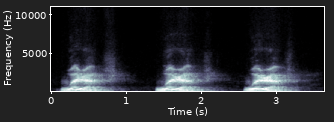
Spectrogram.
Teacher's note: wherever in other words the the her sound is dropped plus the a sound as in cat becomes a schwa · the ha sound is dropped, plus the a sound, as in cat, becomes a schwa. That's why in spelling, even in spelling, we write were, apostrophe, ve. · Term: weak form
